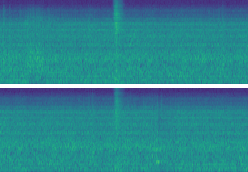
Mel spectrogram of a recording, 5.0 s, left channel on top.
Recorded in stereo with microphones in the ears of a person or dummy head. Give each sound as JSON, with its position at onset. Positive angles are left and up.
{"t": 2.2, "sound": "a whoosh", "side_deg": 65, "distance_m": 2.5}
